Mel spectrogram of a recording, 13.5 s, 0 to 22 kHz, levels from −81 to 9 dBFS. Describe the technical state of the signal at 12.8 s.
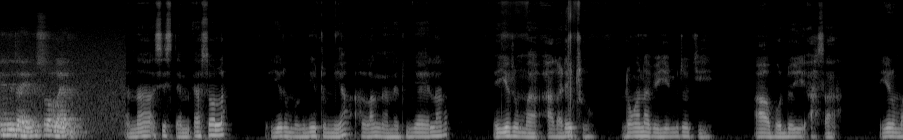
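At 12.8 s the signal is intact, with no audible fault at that moment.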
